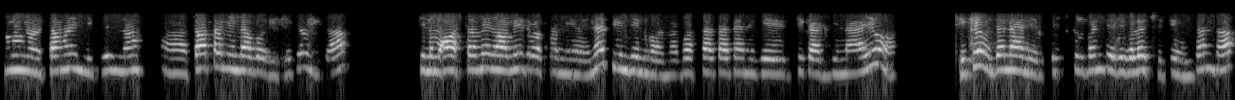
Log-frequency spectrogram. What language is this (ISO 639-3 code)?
nep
